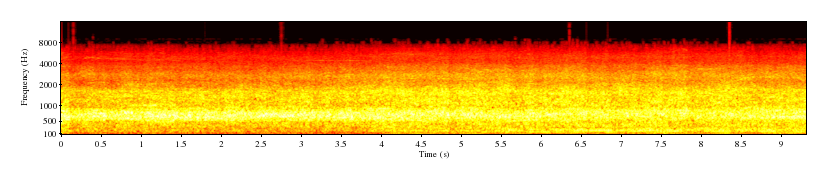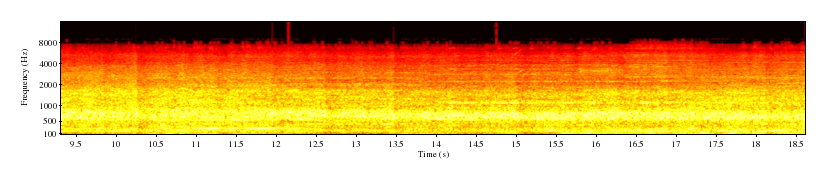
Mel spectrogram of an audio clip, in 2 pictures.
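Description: A huge stadium crowd roars and chants steadily.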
